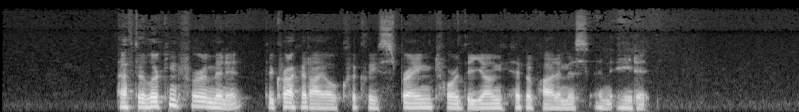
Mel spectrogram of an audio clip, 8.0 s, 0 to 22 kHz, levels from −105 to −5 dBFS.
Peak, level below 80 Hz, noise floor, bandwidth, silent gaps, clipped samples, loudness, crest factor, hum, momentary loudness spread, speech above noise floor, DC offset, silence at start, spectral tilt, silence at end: -4 dBFS; -58 dBFS; -69 dBFS; 15 kHz; none; under 0.1%; -22 LUFS; 20 dB; none; 9 LU; 48 dB; under 0.1%; 1.2 s; -8 dB/octave; 1.5 s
